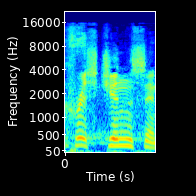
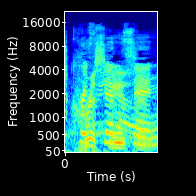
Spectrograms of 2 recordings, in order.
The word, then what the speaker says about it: Christensen: It's not Christensen, it's Christensen.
